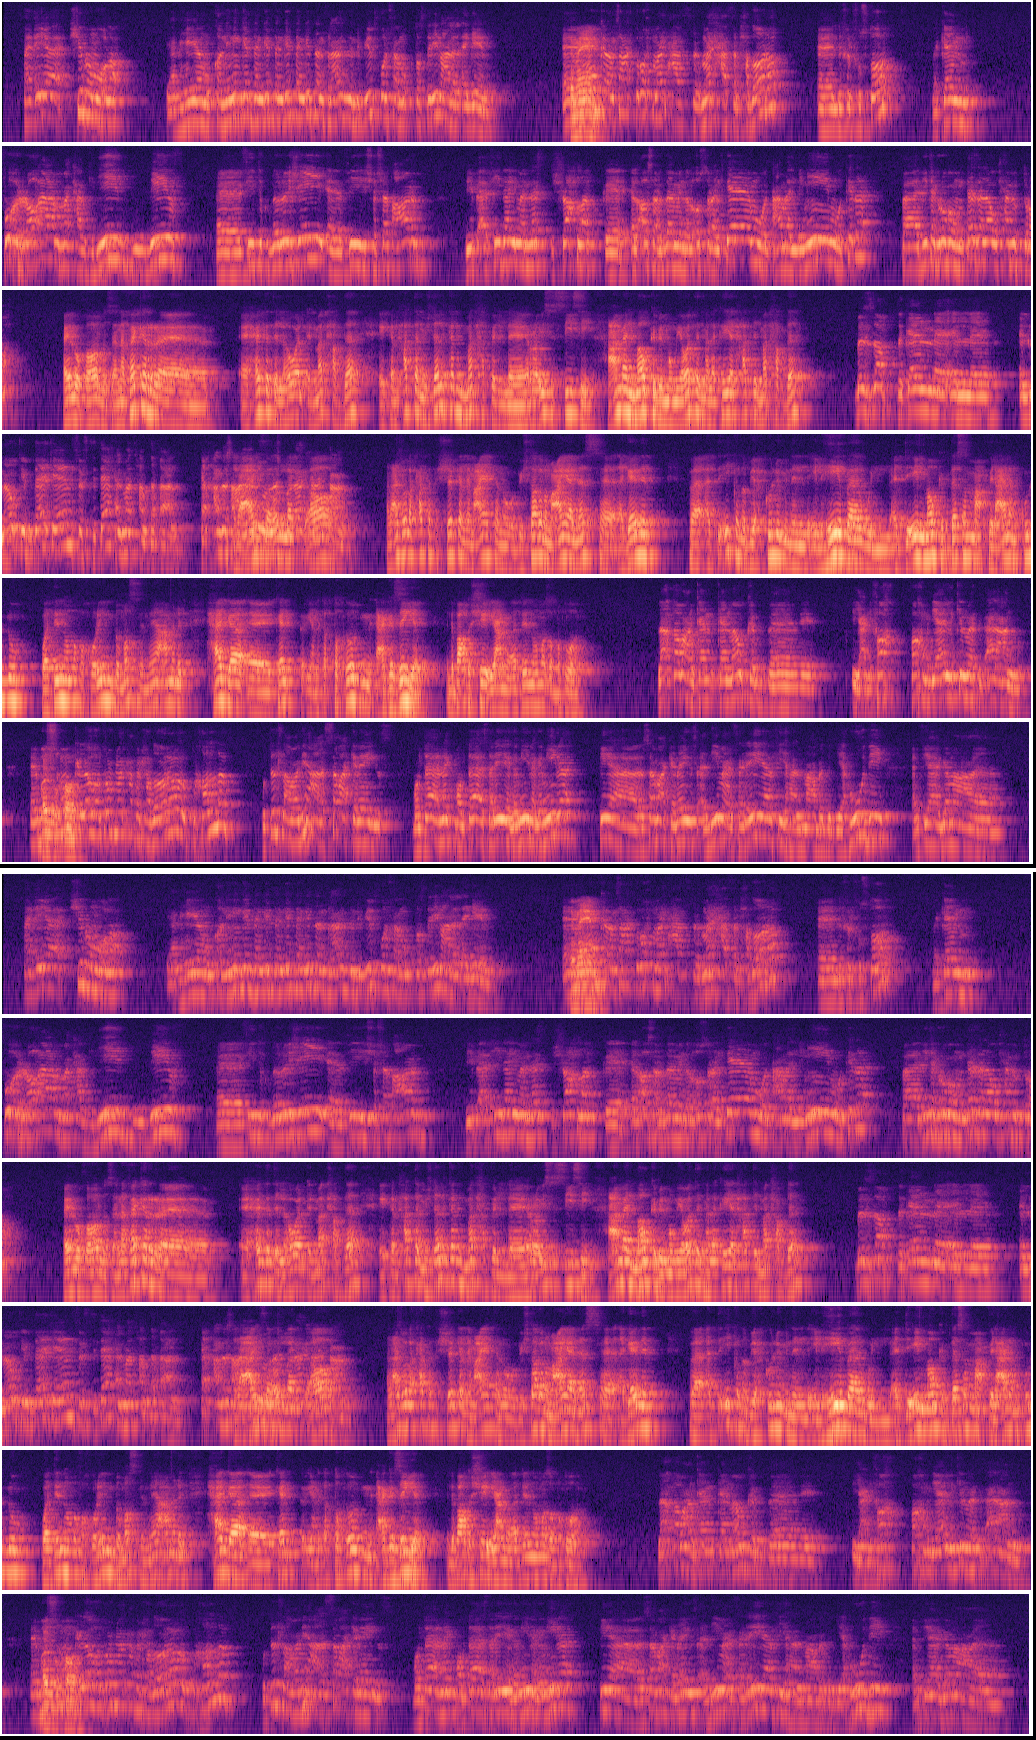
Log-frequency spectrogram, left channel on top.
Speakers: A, on the left; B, in the centre.
A: فهي شبه مغلقه يعني هي مقننين جدا جدا جدا جدا في العدد اللي بيدخل فمقتصرين على الاجانب آه،
B: تمام
A: ممكن انصحك تروح متحف متحف الحضاره آه، اللي في الفسطاط مكان فوق الرائع متحف جديد نظيف آه، فيه تكنولوجي آه، فيه شاشات عرض بيبقى فيه دايما ناس تشرح لك آه، الأثر ده من الأسرة الكام واتعمل لمين وكده فدي تجربة ممتازة لو حابب تروحها
B: حلو خالص انا فاكر آه آه، حته اللي هو المتحف ده آه، كان حتى مش ده اللي كان المتحف ال- الرئيس السيسي عمل موكب المومياوات الملكيه لحد المتحف ده
A: بالظبط كان آه، ال- الموكب ده كان في افتتاح المتحف ده فعلا كان حدث عالمي
B: انا عايز
A: والناس
B: اقول
A: كلها
B: لك
A: اتكلمت
B: اه
A: عنه
B: انا عايز اقول لك حتى في الشركه اللي معايا كانوا بيشتغلوا معايا ناس آه، اجانب فقد ايه كانوا بيحكوا لي من ال- الهيبه وقد ايه الموقف ده سمع في العالم كله وقد ايه ان هم فخورين بمصر ان هي عملت حاجه آه، كان يعني كانت تقريبا اعجازيه لبعض الشيء يعني وقد ايه ان هم ظبطوها
A: لا طبعا كان كان موكب آه، يعني فخم فخم دي أقل كلمة تتقال عنه آه، بص
B: حلو
A: ممكن
B: خالص
A: لو هتروح متحف الحضارة تخلص وتطلع بعديها على السبع كنايس منطقة هناك منطقة أثرية جميلة جميلة فيها سبع كنايس قديمة أثرية فيها المعبد اليهودي آه، فيها جامع آه،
